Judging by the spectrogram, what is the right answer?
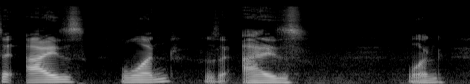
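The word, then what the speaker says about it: IZ*ONE: of eyes one yes sir that's how you pronounce it eyes one was the eyes one it's not eyes own they even put the last risk in between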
